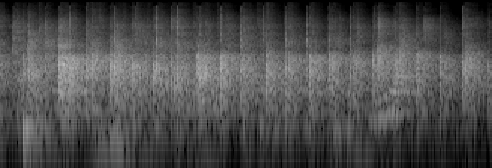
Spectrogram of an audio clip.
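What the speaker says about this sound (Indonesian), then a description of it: "Beri tepuk tangan dulu untuk temannya." A classroom of students clapping for a classmate, rhythmic group clapping in a steady unison beat of about three claps per second, close and lively, with a few voices mixed in.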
